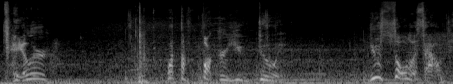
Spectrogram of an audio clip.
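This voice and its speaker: A woman's voice: medium pitch, big pitch swings, unhurried, music in the background. An actress playing a betrayed female intelligence officer in a video game cutscene, outraged and urgent. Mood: furious, desperate.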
